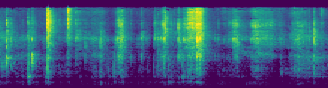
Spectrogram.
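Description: Packaging being crinkled and torn open by hand: irregular crackling rustles and sharp snaps, the loudest about two and a half seconds in.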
